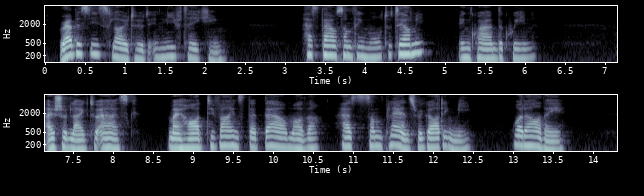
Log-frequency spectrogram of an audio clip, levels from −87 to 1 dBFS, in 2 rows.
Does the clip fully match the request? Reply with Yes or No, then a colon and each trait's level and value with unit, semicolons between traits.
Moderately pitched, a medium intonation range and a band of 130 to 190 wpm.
Yes: medium, 165 Hz; average, 3.2 semitones; average, 145 wpm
